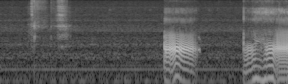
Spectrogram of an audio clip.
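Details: Asleep, the old pug Frank N. Stein lets out soft breathy exhales, then two loud, harsh, vibrating snores, the second drawn out and rising, over a faint constant hum.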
